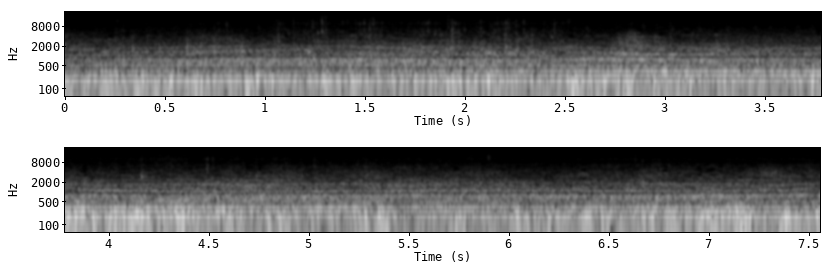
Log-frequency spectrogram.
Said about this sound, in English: Look, let this helicopter go by, okay?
